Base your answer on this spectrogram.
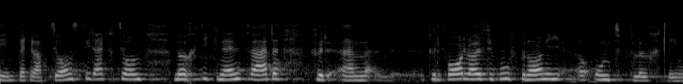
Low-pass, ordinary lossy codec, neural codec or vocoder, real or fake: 7.2 kHz; AAC, 48 kbps; codec, 16 kHz, 4 kbps, FreqCodec, smaller model; fake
